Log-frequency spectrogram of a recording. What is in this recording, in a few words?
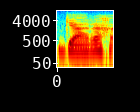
"gyaaraha", Hindi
